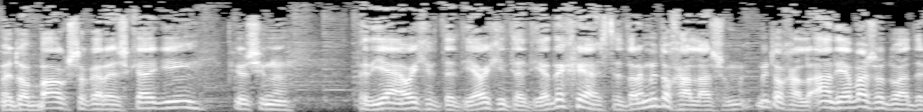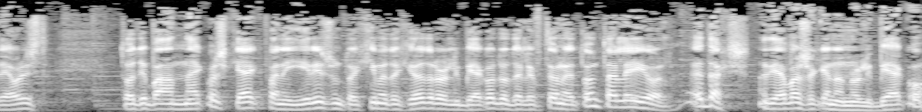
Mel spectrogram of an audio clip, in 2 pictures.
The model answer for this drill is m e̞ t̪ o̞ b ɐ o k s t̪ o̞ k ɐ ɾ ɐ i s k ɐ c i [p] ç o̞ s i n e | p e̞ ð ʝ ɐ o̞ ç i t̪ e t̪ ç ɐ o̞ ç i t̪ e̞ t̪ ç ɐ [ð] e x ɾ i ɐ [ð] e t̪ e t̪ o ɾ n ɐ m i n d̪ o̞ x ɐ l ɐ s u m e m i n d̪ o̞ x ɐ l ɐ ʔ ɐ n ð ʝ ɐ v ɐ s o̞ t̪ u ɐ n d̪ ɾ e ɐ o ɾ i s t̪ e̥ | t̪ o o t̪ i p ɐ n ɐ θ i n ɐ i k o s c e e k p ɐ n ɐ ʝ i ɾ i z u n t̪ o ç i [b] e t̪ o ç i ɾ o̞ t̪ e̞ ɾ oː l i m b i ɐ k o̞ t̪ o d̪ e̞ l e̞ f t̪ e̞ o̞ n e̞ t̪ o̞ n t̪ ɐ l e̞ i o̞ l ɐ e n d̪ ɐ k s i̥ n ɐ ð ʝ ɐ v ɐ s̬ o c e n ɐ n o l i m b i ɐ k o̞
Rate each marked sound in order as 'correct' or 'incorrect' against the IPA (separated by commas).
correct, correct, incorrect, incorrect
